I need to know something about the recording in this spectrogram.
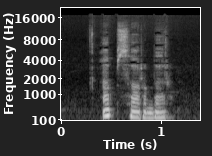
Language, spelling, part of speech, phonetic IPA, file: Polish, absorber, noun, [apˈsɔrbɛr], LL-Q809 (pol)-absorber.wav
